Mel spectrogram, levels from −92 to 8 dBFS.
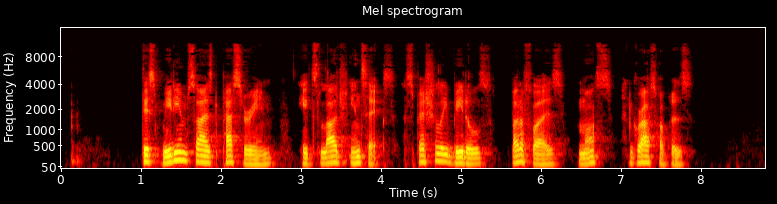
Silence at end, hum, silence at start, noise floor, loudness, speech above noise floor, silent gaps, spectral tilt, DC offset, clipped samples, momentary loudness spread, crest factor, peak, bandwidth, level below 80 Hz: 0.95 s; none; 0.15 s; -81 dBFS; -24 LUFS; 57 dB; none; -7 dB/octave; under 0.1%; under 0.1%; 14 LU; 24 dB; -2 dBFS; 11.5 kHz; -48 dBFS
